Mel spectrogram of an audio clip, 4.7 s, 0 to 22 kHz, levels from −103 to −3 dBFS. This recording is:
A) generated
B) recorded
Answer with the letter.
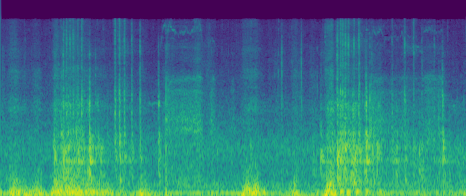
B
